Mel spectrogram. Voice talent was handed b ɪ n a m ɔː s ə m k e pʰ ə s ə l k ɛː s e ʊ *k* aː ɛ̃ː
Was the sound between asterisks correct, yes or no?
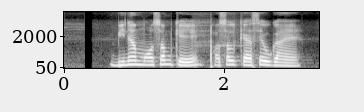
no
